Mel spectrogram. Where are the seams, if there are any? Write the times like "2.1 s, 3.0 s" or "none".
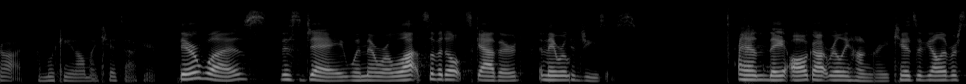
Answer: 1.7 s, 5.3 s, 5.7 s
